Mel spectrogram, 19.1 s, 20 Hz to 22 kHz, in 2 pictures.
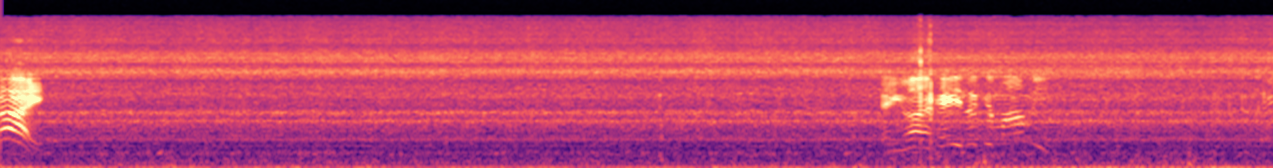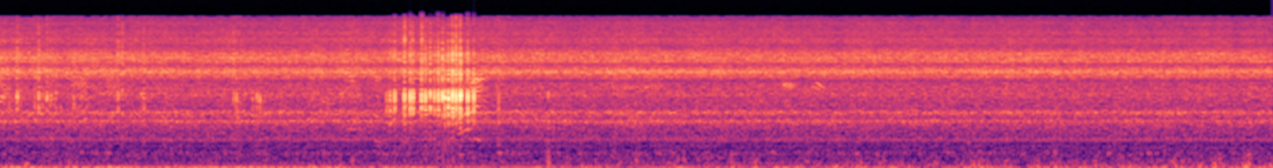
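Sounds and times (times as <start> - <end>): motorboat engine rumbling: 0.0 - 19.0
rush of boat wake: 0.0 - 19.0.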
